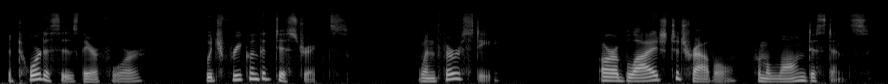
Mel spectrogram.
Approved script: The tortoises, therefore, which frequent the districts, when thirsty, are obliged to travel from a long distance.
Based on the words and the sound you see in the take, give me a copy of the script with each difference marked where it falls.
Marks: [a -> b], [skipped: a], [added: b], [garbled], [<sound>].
The tortoises, therefore, which frequent the districts, when thirsty, are obliged to travel from a long distance.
